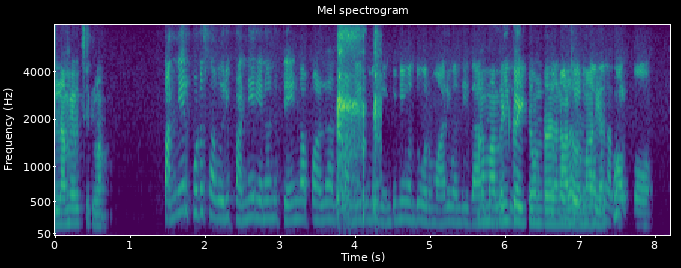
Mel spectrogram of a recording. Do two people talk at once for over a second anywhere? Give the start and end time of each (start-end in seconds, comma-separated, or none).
5.7-7.2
